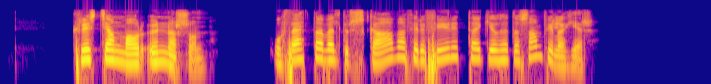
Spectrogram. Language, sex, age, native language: Icelandic, female, 50-59, Icelandic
